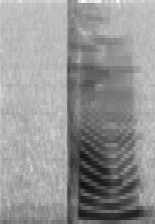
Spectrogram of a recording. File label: "tong3", Chinese pinyin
